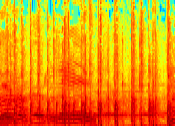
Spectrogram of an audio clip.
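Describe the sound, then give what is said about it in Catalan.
A studio audience applauds the presenters of a show on its premiere day, with a dense patter of claps running under voices that talk and call out over it. “Vinga, va, si ha arribat el dia de l'estrena, un aplaudiment pel Joel Díaz i el Manel Vidal.”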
